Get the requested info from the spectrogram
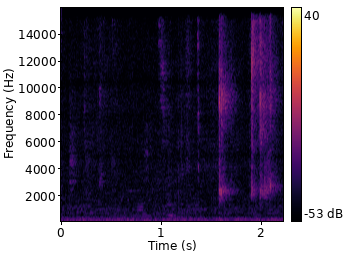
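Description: A few finger snaps near the end, made by students as the classroom sign of agreement with a classmate's answer, over a low steady room background.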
